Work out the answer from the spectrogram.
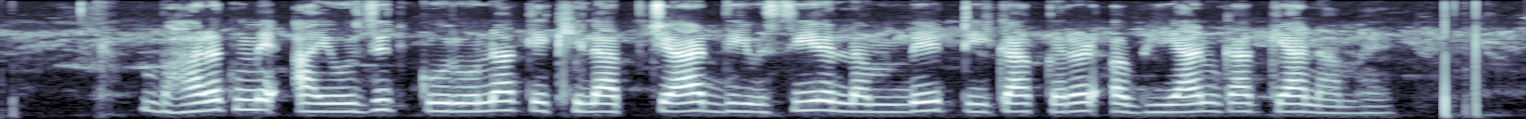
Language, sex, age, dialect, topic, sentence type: Hindi, female, 18-24, Hindustani Malvi Khadi Boli, banking, question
